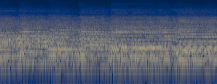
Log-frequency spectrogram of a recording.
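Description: A group of voices singing a song to an accordion played alongside.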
